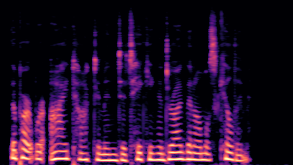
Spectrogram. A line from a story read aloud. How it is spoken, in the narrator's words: Eli said flatly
